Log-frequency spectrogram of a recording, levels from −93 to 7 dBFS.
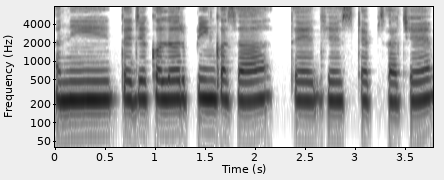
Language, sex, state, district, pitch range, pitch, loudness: Konkani, female, Goa, North and South Goa, 230-245 Hz, 240 Hz, -17 LUFS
